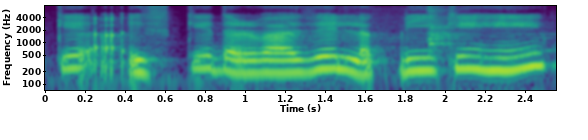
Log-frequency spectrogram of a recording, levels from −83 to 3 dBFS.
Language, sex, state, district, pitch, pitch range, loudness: Hindi, female, Madhya Pradesh, Bhopal, 215 Hz, 190-235 Hz, -15 LUFS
